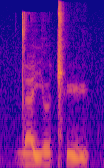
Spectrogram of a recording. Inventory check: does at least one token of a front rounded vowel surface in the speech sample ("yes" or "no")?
yes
